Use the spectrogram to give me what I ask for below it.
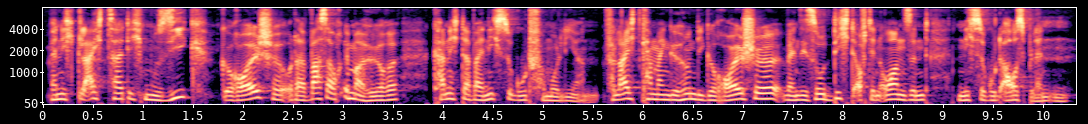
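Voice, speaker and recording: A man's voice: medium pitch, brisk, warm tone. A man narrating a self-experiment video as its creator, in scripted documentary style with casual, personal remarks.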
